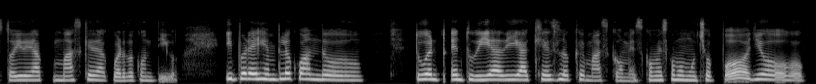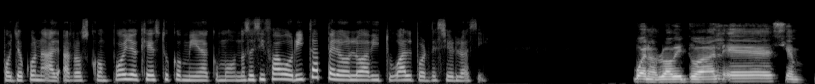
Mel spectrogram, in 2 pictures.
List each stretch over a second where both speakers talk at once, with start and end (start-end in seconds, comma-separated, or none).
none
